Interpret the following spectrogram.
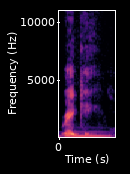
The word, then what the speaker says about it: Reiki: Reiki.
